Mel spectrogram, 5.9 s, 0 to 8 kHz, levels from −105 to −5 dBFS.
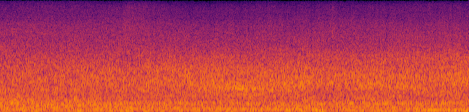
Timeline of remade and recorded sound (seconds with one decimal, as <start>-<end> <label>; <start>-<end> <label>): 0.0-5.9 recorded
